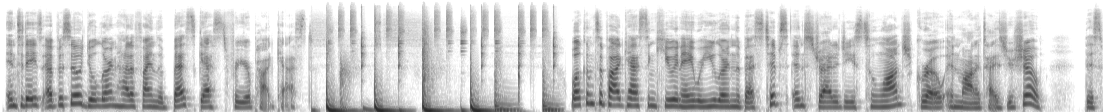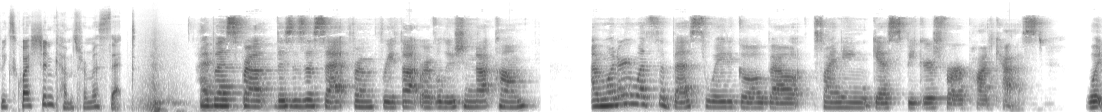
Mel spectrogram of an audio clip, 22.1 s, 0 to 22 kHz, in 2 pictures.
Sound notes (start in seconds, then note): 3.2 upbeat music; 12.3 whooshing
